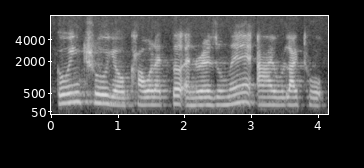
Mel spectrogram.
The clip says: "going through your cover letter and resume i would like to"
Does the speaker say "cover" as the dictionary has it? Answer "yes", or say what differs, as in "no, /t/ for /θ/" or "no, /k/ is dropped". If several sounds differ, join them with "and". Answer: no, /w/ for /v/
